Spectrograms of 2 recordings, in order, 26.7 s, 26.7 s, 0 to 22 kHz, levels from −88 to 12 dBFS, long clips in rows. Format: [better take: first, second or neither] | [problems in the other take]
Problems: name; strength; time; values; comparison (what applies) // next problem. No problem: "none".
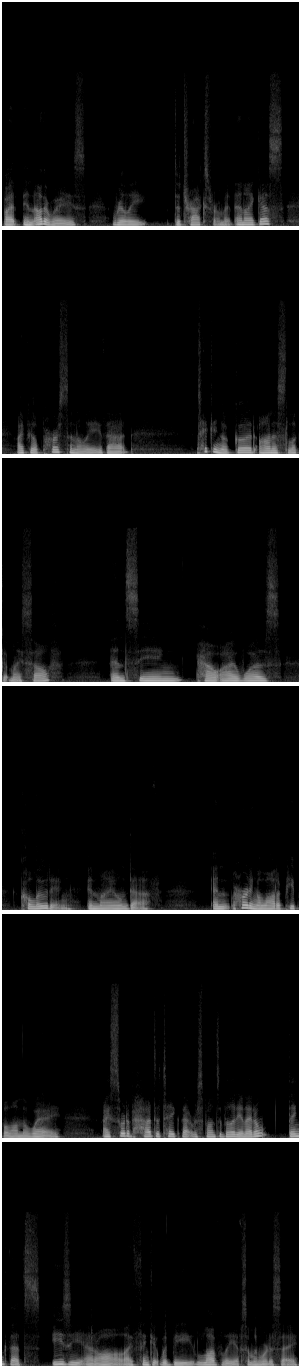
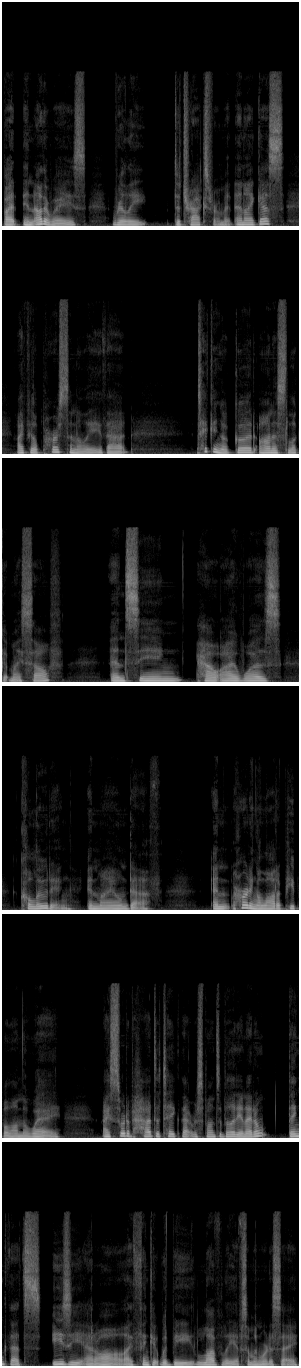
second | muffled; very; fading above 2 kHz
